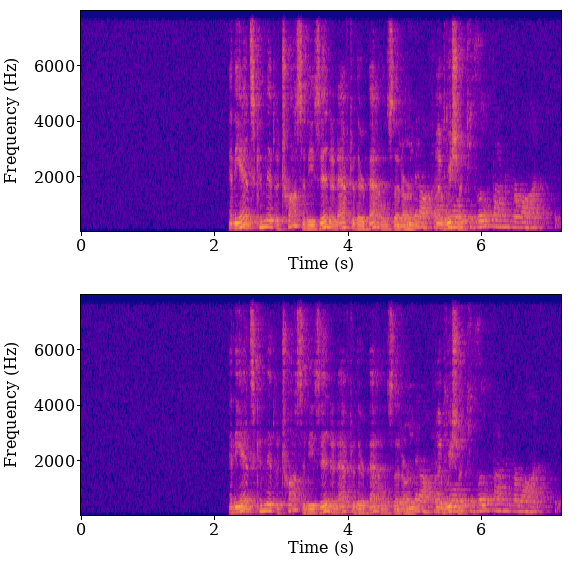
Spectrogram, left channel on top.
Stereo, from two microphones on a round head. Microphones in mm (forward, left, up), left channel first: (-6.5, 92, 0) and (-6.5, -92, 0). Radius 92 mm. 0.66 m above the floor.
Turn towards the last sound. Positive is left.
turn(degrees=35)  # may be behind; listen again after turning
